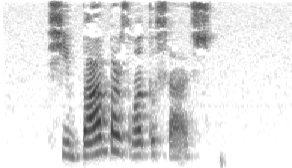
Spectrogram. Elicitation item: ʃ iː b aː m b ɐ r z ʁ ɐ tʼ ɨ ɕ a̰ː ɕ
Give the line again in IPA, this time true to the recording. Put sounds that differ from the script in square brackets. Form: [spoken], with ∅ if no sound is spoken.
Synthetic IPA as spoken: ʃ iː b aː m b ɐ r z ʁ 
